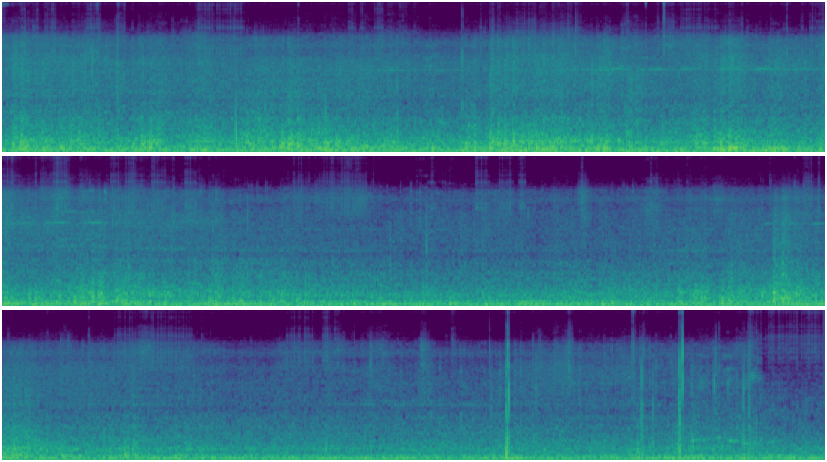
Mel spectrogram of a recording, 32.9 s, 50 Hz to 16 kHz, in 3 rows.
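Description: CPTM Line 11-Coral electric commuter train running along the track, heard from inside the carriage: a steady low rumble of wheels on rail with motor hum. A faint thin whine comes in for a few seconds about a third of the way in, and a few sharp clicks come near the end.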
